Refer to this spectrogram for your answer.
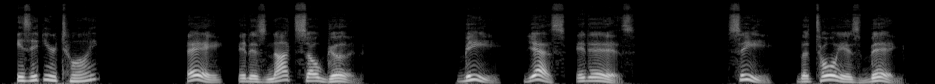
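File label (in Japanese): ノーマル, リスニング; You will hear a question or statement and three responses spoken in English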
